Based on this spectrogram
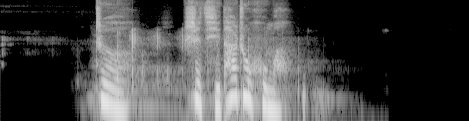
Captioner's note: footsteps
